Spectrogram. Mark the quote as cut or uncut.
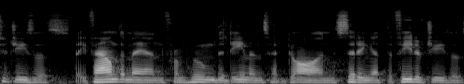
uncut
